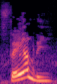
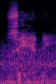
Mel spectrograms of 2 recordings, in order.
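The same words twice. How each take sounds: First: High, loud mock cry of the name; mock exclamation. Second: Hushed, whispered movie-line impression. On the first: Shown as a demonstration. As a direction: call the name out loud, pitched up. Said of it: "That's how I would have said it. Not Sandy". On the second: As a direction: whisper the name very softly. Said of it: "I'm gonna whisper the whole movie".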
